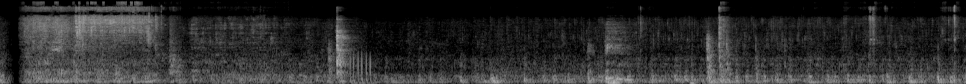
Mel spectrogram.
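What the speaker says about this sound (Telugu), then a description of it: "ఇప్పుడు చూడు చేయి కడుక్కుందామా" Tap water runs steadily into a sink as hands are washed in a home kitchen, a loud gush at first that settles into a softer continuous flow with a few splashes and clinks.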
